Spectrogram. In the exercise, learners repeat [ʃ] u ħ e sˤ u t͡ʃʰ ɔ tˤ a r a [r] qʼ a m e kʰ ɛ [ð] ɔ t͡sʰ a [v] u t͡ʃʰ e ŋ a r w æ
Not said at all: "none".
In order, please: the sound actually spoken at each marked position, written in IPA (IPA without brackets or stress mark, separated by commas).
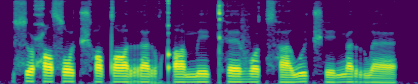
s, r, v, w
